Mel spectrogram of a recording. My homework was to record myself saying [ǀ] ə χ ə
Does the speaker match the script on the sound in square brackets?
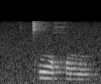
yes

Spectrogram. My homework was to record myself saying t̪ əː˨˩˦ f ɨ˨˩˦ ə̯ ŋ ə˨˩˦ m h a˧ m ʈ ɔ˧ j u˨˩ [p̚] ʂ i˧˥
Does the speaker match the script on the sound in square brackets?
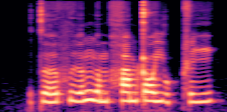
yes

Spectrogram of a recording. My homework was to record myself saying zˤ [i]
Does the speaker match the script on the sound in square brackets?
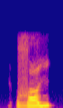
yes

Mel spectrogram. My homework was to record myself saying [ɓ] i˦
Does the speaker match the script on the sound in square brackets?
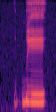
yes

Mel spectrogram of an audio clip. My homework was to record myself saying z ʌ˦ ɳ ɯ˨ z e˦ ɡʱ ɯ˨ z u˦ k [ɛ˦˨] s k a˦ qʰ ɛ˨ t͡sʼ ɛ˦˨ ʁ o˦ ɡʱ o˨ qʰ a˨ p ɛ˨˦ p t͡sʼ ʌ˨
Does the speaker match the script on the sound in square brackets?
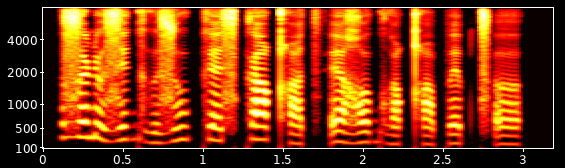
yes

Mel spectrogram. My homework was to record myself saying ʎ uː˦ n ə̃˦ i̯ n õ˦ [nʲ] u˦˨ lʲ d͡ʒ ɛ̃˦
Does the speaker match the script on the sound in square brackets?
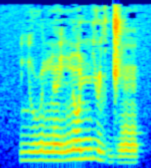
yes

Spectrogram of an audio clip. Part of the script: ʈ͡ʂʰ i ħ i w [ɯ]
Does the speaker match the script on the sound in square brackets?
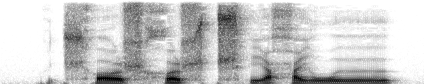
yes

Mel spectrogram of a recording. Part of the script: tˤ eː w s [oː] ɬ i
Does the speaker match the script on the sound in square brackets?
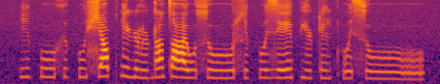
no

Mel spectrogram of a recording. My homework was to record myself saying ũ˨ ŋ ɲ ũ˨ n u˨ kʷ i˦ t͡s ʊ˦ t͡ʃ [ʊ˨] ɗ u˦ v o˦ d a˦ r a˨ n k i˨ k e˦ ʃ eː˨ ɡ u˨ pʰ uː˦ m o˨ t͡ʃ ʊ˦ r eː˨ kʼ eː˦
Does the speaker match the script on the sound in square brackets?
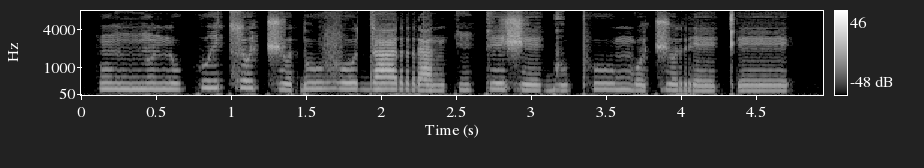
yes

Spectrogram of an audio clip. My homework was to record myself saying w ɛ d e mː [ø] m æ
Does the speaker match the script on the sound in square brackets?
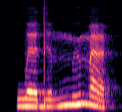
no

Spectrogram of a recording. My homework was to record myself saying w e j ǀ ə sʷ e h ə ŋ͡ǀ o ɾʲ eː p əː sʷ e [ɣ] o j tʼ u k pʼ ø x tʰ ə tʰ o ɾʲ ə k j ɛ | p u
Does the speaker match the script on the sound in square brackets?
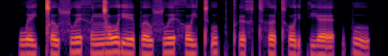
no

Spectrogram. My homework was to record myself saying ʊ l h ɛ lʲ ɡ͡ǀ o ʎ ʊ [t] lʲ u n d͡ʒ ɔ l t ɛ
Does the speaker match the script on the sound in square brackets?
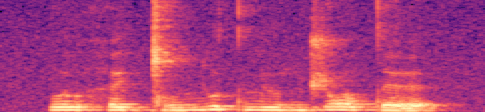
yes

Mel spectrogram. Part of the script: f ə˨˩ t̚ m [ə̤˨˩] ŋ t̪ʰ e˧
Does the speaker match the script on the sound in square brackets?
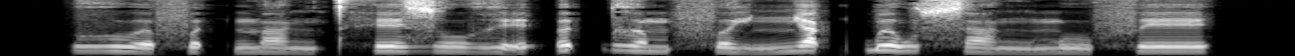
no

